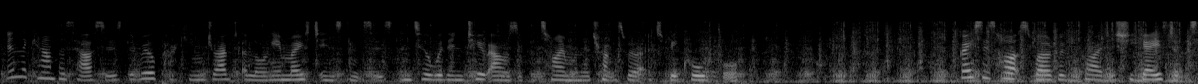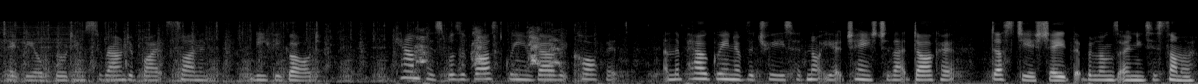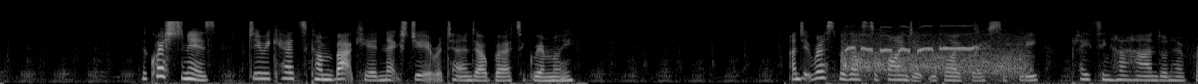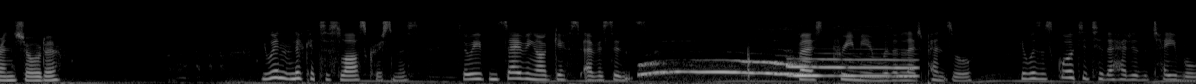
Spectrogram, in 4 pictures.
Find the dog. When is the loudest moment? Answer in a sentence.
The loudest moment of the dog is at 44 seconds.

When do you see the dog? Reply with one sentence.
You can hear the dog from 16.1 to 17.6 s and from 42.3 to 45.1 s.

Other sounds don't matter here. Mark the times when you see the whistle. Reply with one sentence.
You can hear the whistle from 32.4 to 34.3 s.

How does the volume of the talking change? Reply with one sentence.
The volume of the talking goes up, then down.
